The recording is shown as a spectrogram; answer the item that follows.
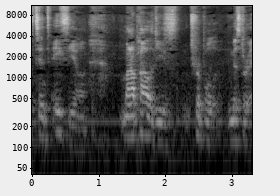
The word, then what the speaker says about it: Tentacion: So I'm reading it here. It says Tentacion, but it's Tentacion.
